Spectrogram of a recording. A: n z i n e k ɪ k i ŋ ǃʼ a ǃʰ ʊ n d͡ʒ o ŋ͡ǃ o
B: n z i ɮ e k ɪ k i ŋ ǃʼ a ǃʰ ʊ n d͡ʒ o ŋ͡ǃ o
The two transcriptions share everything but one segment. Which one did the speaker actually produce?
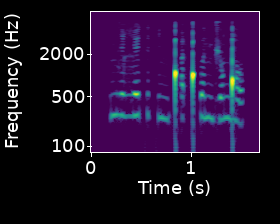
B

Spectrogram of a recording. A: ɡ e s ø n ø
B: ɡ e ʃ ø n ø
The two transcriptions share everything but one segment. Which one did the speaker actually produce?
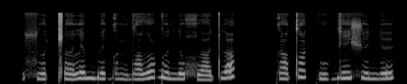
B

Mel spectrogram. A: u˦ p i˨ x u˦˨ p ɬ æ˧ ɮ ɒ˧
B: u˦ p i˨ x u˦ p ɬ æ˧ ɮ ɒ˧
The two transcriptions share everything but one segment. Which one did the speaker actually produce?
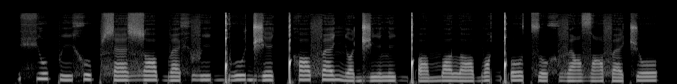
A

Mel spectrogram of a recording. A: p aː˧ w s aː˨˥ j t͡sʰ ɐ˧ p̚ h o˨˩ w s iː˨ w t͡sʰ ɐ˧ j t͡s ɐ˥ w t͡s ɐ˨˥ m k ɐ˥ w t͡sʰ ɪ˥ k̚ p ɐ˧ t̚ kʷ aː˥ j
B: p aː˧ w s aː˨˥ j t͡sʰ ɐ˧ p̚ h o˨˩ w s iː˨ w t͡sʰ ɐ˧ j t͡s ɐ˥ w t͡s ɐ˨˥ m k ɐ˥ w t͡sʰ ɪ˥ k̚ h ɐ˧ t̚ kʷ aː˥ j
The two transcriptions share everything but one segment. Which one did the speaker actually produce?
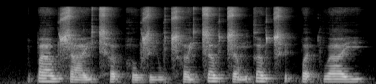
A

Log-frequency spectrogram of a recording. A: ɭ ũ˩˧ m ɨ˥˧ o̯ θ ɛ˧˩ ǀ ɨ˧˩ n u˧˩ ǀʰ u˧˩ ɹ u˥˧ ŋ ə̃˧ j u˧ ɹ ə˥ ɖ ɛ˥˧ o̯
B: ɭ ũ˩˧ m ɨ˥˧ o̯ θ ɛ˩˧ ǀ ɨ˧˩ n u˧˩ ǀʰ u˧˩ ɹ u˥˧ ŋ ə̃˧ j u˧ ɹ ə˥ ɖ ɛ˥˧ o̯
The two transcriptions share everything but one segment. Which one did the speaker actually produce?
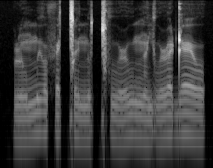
A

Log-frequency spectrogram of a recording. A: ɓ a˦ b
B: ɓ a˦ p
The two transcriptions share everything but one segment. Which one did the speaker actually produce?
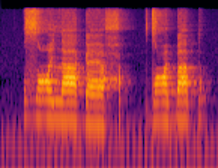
B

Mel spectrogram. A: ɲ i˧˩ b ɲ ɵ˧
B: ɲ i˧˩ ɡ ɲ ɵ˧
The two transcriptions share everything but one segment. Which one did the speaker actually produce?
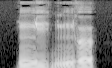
B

